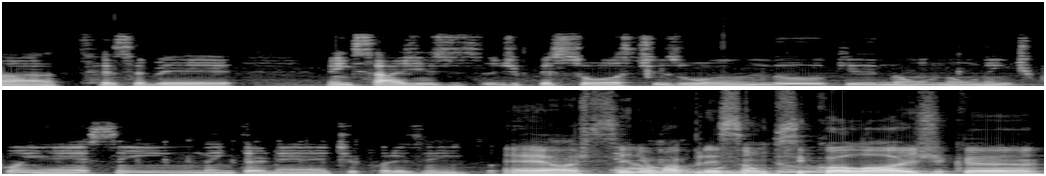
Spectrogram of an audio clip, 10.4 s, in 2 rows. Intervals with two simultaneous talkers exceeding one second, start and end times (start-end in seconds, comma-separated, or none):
8.2-9.5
